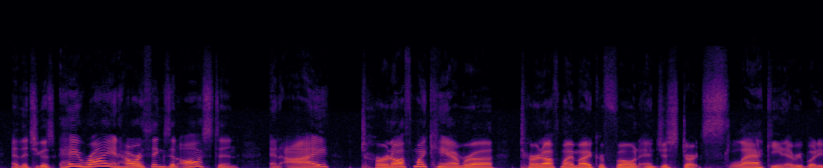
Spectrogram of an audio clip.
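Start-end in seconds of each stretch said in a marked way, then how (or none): 0.6-2.4 high, chirpy imitation of a friendly stranger; bubbly newcomer. Stranger singles out a colleague on the call, mock bubbly. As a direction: greet with mock bubbly brightness, pitched well up. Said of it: "way too bubbly".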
